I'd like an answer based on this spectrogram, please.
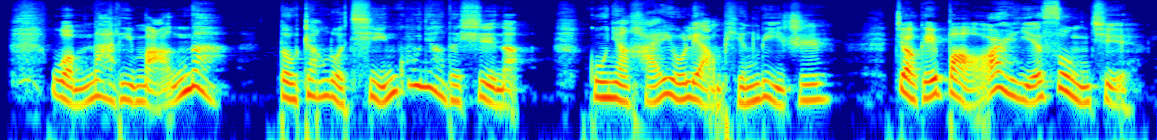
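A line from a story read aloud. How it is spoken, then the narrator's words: Old woman, cheerful grin. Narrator (Chinese): 那婆子笑嘻嘻的道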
